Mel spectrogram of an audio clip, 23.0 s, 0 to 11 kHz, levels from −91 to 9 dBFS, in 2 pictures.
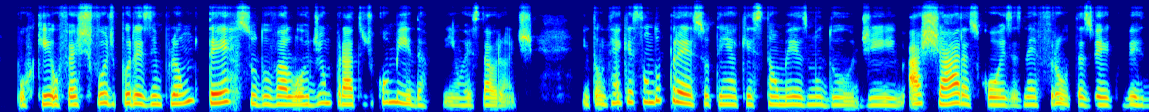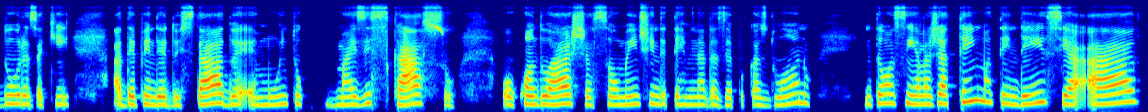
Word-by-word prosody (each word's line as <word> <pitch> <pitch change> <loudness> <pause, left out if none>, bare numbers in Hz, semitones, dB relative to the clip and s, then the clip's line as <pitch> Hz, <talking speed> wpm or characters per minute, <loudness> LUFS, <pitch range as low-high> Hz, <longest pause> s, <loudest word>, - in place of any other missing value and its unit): Porque 250 0 +1
o 230 - +1
fast-food, 240 +3 0
por 275 +2 +1
exemplo, 245 +1 +1
é - - +4
1/3 290 -2 +4
do 235 0 -3
valor 235 0 +2
de 240 +5 -8
um 275 - -3
prato 240 -3 +1
de 270 - -14
comida, 285 -8 -3 0.2
em 110 0 -10
um 105 - -10
restaurante. 105 0 -5 0.5
Então - - -6
tem 275 +4 -5
a 280 - -3
questão 305 +1 -2
do 345 +3 0
preço, 275 - +3
tem 235 0 -3
a 230 - -4
questão 235 +1 -3
mesmo 230 0 -3
do 110 - -7
de 215 - -6
achar 265 +1 +5
as 240 -3 -4
coisas 220 -1 -3
né, 225 0 -3
frutas, 185 - -4
ver 220 -2 0
verduras 235 +4 -2
aqui, 235 0 -7 0.4
a - - +2
depender 235 -1 +1
do 220 0 -9
estado 240 +2 +5
é 290 +3 -1
muito 235 +3 -5 0.2
mais 225 +1 -5
escasso, 260 -1 +2 0.5
ou 230 - -1
quando 240 +1 +2
acha 235 -1 +3
somente 230 +4 -4
em 250 - -3
determinadas 230 -3 -6
épocas 215 0 -7
do 220 +3 -7
ano. 265 +2 -4 0.5
Então 265 +3 -1
assim 265 -1 -1
ela 245 0 0
já 255 +1 +2
tem 315 +6 +1
uma 330 -3 0
tendência 255 0 0
a 275 +6 +5
240 Hz, 160 wpm, -21 LUFS, 225-265 Hz, 0.5 s, achar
